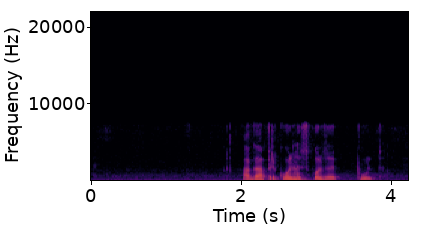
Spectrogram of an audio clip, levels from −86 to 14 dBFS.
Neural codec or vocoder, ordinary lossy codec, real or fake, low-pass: none; none; real; none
